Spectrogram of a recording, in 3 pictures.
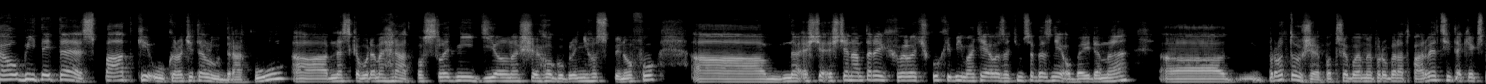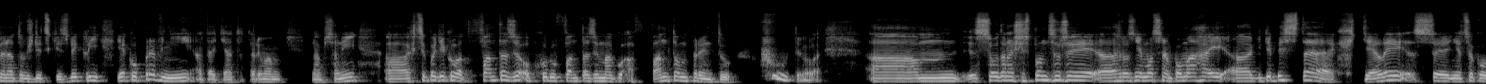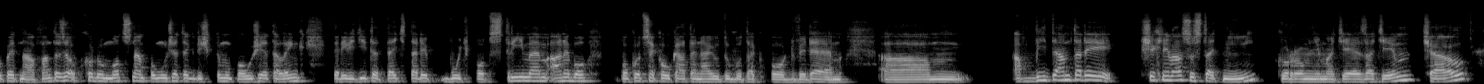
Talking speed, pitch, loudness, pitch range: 155 wpm, 150 Hz, -25 LUFS, 135-180 Hz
